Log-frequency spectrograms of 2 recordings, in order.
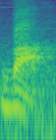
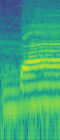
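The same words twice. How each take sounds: First: The vowel is said short. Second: The vowel is drawn out long. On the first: "যেমন আমরা আগে পড়েছি বা জবর বা" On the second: "একটু টেনে বলবো"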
